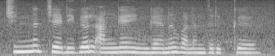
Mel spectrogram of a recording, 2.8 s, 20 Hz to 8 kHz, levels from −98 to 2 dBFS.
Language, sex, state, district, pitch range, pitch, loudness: Tamil, female, Tamil Nadu, Nilgiris, 220-260 Hz, 235 Hz, -14 LUFS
